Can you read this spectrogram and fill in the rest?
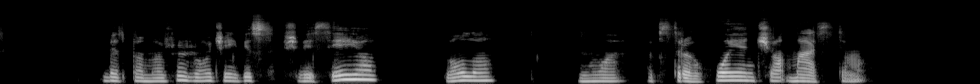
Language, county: Lithuanian, Panevėžys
